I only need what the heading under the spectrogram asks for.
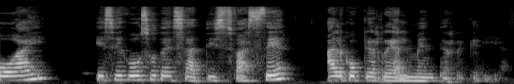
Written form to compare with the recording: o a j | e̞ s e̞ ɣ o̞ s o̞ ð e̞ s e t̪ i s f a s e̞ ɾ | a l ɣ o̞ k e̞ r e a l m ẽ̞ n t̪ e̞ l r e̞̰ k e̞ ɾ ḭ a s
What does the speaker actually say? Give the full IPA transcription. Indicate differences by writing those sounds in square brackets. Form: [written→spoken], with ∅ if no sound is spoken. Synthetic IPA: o a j | e̞ s e̞ ɣ o̞ s o̞ ð e̞ s [e→a] t̪ i s f a s e̞ ɾ | a l ɣ o̞ k e̞ r e a l m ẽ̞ n t̪ e̞ [l→∅] r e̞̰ k e̞ ɾ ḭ a s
